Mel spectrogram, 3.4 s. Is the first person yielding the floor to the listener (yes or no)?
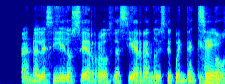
no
